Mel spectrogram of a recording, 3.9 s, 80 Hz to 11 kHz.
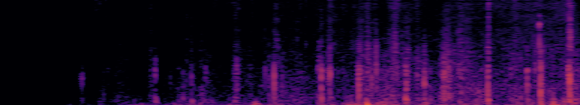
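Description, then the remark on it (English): Steady hoofbeats of a horse being ridden up through sagebrush in a valley about four hours north and east of Seattle, Washington State, near a town of about 600 people, with rustling and brushing sounds as it moves through the dry brush, growing slightly louder, with no voices. “I'm riding my horse up through the sagebrush out back where I keep her at a friend's place in the valley I live in, which is about 4 hours north and east of Seattle over the mountains.”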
